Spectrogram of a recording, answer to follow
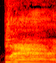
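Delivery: loud, high "blah" groan; mock drunk groan. Drunk Jonathan groaning at friends, loud and high. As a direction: blurt a sloppy drunk groan.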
